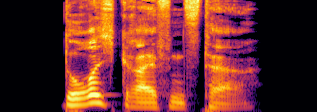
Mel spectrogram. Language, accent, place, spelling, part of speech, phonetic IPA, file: German, Germany, Berlin, durchgreifendster, adjective, [ˈdʊʁçˌɡʁaɪ̯fn̩t͡stɐ], De-durchgreifendster.ogg
- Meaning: inflection of durchgreifend: 1. strong/mixed nominative masculine singular superlative degree 2. strong genitive/dative feminine singular superlative degree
